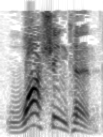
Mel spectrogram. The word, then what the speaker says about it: Washington: But if you go into some places, the word C-A-N apostrophe T is pronounced can't. There is no I in that word. W-A-S-H-I-N-G-T-O-N is what? Washington, right? Not to some people, Washington. There's no R in that word.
